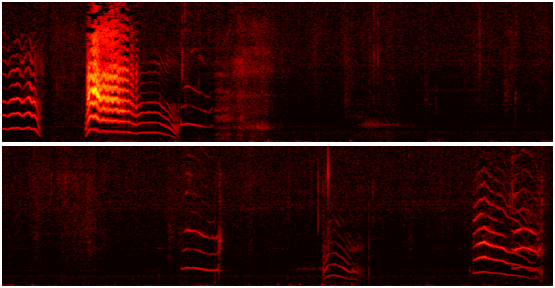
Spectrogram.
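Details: Loud rescued foster kittens indoors, their cries startling the older brother cats: about five meows, the first very loud and drawn out, later ones shorter, each bending downward in pitch, separated by near-silence and faint taps.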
